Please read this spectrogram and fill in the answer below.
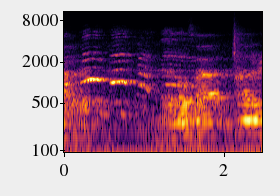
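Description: Speech only: a raised, high-pitched voice talking.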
